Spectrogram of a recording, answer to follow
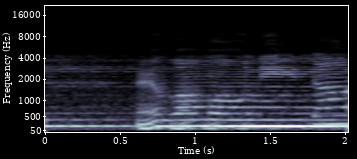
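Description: A man singing an Urdu naat unaccompanied into a handheld microphone, drawing out long wordless held notes. The voice dips briefly about half a second in, swells into a loud sustained note, and steps up in pitch near the end.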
